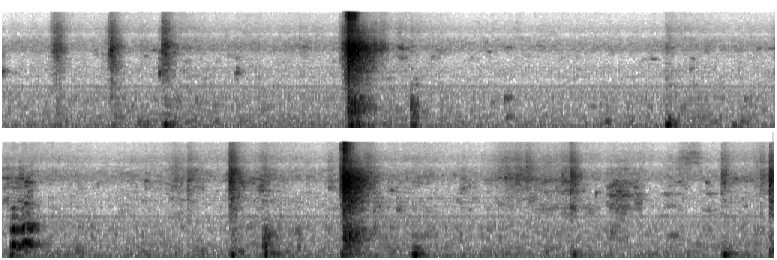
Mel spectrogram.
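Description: Kitchen knife slicing an apple and knocking on a cutting board: a dozen or so short, sharp, irregular knocks, the loudest about two and a half and seven and a half seconds in.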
